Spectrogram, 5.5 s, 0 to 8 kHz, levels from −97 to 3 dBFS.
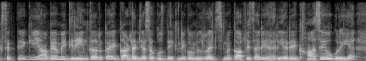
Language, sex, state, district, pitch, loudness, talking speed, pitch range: Hindi, male, Chhattisgarh, Kabirdham, 175 Hz, -15 LUFS, 295 wpm, 165-185 Hz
